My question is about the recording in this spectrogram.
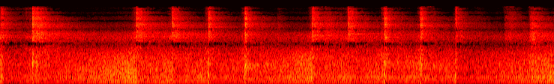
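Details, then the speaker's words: Air-brake vehicle, brake pedal held and key turned on: about a dozen sharp air chuffs over nine seconds from the brake valves. Normal ABS valve self-test. "and then we need to listen for the valves to start their chuff test."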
